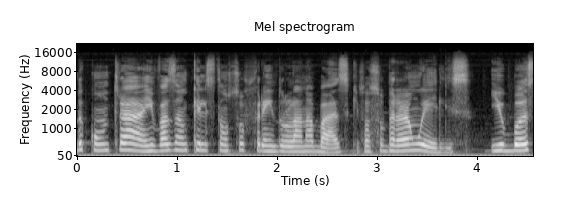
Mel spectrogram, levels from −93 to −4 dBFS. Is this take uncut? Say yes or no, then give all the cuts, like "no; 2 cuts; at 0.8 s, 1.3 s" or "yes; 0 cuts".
no; 1 cut; at 2.8 s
